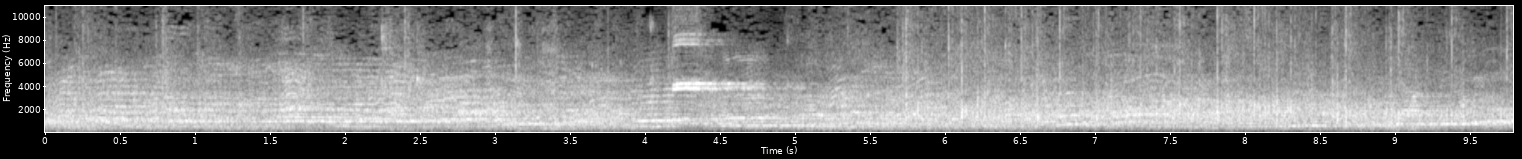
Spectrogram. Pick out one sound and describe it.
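A crowd chatters and cheers throughout a large echoing gym.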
